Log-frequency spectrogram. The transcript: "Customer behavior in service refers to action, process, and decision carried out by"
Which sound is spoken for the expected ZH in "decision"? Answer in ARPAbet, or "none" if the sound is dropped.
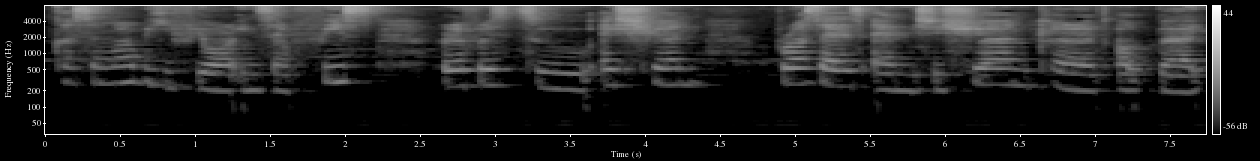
SH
